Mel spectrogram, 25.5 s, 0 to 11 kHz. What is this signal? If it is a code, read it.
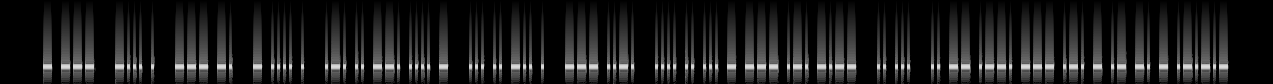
Morse code, heard as a keyed tone, about 21 wpm, 700 Hz. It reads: TO BE ON THE RIGHT SIDE OF HISTORY IS IMPORTANT.
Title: Sentences with 8-Word Phrases - Spoken Beginning - 20wpm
